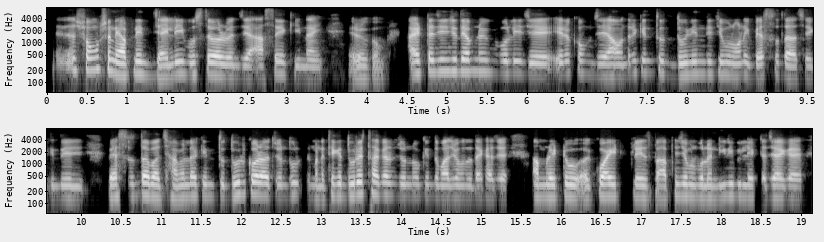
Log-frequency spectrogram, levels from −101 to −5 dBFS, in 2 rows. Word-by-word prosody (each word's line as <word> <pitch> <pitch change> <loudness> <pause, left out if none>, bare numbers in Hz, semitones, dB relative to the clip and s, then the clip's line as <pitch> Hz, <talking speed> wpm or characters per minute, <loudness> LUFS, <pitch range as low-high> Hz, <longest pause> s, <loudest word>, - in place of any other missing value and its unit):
এ - - -4
সমস্যা 215 0 +2
নেই। 165 - +8
আপনি 165 +3 0 0.2
যাইলেই 145 +5 +4
বুঝতে 165 +1 -2
পারবেন 150 -2 +3
যে, 135 - +2 0.2
আছে - - -5 0.2
কি - - -10
নাই 130 -1 +2 0.4
এরকম। 70 -1 -5 0.4
আরেকটা 180 +2 +6
জিনিস 195 0 +1
যদি 195 0 +2
আপনাকে 195 -1 -6 0.2
বলি 180 0 -3 0.2
যে, 160 0 +2 0.3
এরকম 175 +1 -2 0.2
যে 150 - -2
আমাদের 150 +2 -3
কিন্তু 180 0 -5 0.2
দৈনন্দিন 170 +2 -3
জীবনে 165 -1 -3
অনেক 165 0 -4
ব্যস্ততা 155 +2 0
আছে। 135 - -8
কিন্তু 145 0 -10
এই 140 - -3 0.4
ব্যস্ততা 155 +2 +1
বা 155 - +6
ঝামেলা 150 +2 -1
কিন্তু 155 -1 -7
দূর 165 +2 0
করার 170 -2 +7
জন 150 - -3
দূর 170 +1 -5 0.2
মানে 140 -1 -3
থেকে 160 -1 +3
দূরে 170 +2 +4
থাকার 170 -2 +4
জন্য 155 0 -5
কিন্তু 155 -1 -7
মাঝে 145 0 +3
মধ্যে 145 0 -7
দেখা 145 0 0
যায় - - +1 0.4
আমরা 150 0 -1
একটু 145 +2 -3 0.2
আ - - +1
quiet 155 -1 +6
place 145 -1 +2
বা - - 0
আপনি - - -11
যেমন 155 -1 0
বললেন 145 0 +1
নিরিবিলি 155 0 -4
একটা - - -5
জায়গায় 145 -1 +5
155 Hz, 185 wpm, -24 LUFS, 145-170 Hz, 0.4 s, নেই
